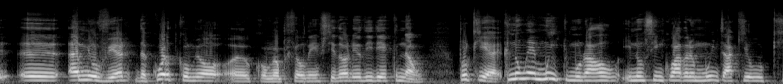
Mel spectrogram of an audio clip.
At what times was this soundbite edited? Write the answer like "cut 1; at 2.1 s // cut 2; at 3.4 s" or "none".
cut 1; at 5.0 s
